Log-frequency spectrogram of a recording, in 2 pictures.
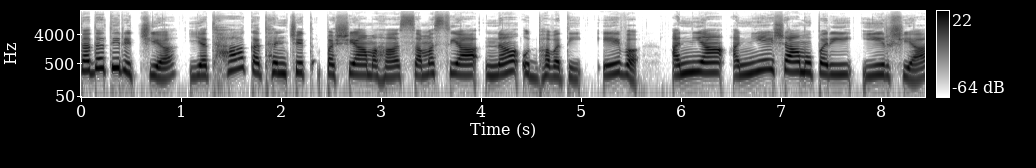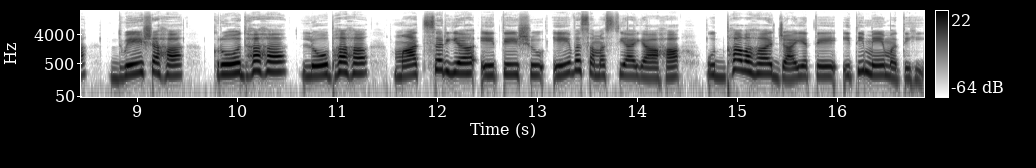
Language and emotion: Sanskrit, neutral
